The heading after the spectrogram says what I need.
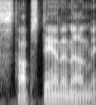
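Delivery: normal talking voice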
